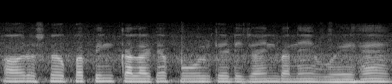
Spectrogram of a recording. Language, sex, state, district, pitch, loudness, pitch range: Hindi, male, Uttar Pradesh, Lalitpur, 130 Hz, -18 LUFS, 125-140 Hz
